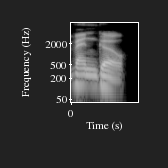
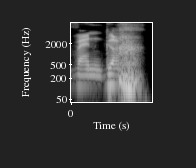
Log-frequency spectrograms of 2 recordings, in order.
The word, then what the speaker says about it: Van Gogh: Apparently, the Dutch pronunciation is more like Van Gogh. We don't have enough of we don't use a lot of the guttural stops in English, so you're okay saying go.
